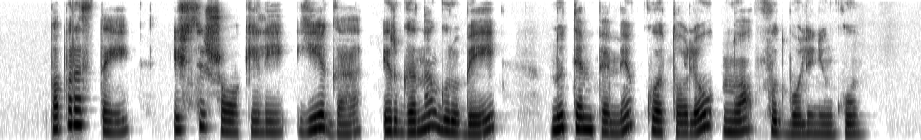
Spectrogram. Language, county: Lithuanian, Marijampolė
